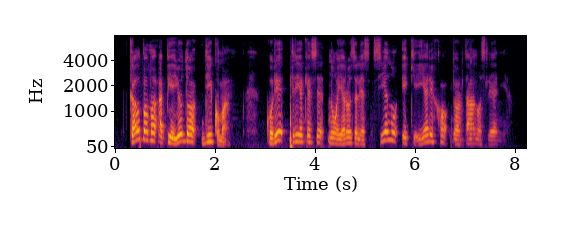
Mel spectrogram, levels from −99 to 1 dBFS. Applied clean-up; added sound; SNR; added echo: neural mask model DeepFilterNet 3.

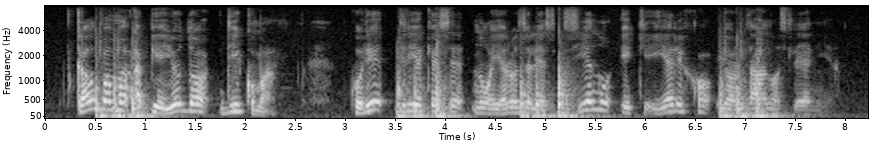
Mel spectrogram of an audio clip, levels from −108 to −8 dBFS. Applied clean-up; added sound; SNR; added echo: none; Knock; 5 dB; none.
